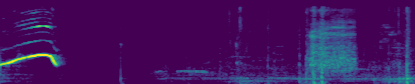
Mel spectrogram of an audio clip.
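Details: Tame female black-naped oriole giving one loud, rising, slightly nasal whistle with strong overtones that swells and then drops abruptly. Quiet follows, then faint soft notes and some rustling noise.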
